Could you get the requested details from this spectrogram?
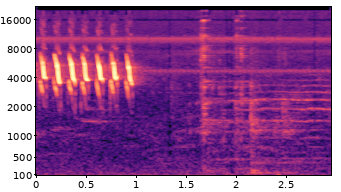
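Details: Hill prinia in a cage, trained to copy lovebird song, gives a short rapid series of seven sharp, high chirps, then falls silent apart from a few knocks and handling sounds.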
